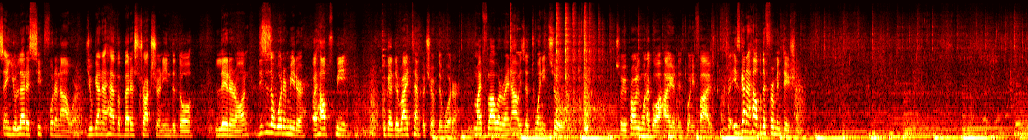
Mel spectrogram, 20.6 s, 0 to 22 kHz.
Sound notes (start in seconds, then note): 11.1 cover clattering; 16.9 water spattering; 17.8 gentle music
